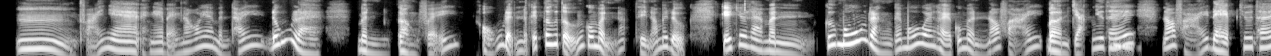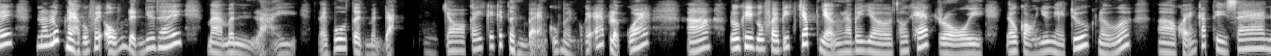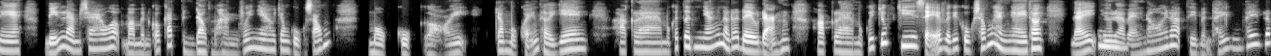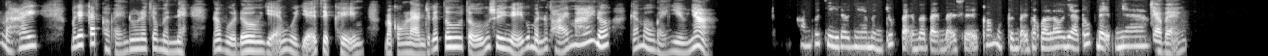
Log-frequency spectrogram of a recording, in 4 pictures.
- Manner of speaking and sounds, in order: tapping; other background noise
- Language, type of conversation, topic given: Vietnamese, advice, Làm sao để giữ liên lạc với bạn bè lâu dài?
